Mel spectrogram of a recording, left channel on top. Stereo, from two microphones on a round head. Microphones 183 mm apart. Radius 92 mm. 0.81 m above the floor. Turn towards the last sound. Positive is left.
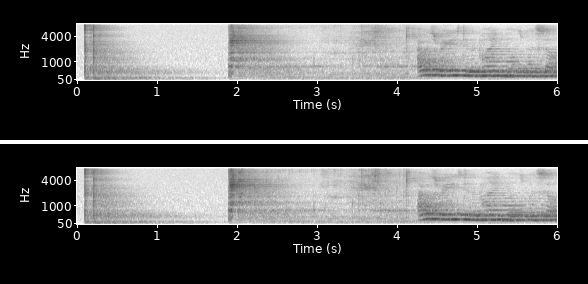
turn(degrees=85)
